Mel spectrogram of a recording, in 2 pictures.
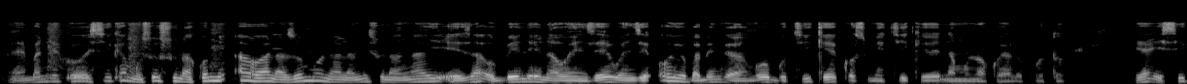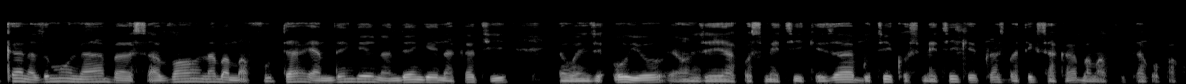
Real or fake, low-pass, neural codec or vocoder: real; 7.2 kHz; none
